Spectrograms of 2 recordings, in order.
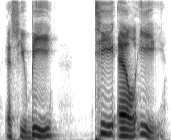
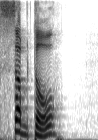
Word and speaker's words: subtle: has a B but we don't pronounce the B so it subtle is it's actually spelled subtle it's spelled su b su be like boy bah-bah-bah su b TL e TL e su b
